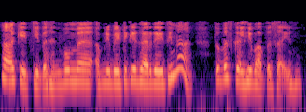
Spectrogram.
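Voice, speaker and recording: A woman's voice: mid-range voice, expressive, normal speed, no echo, dull audio, natural voice. Woman as a chatty older neighbour auntie, dry sound. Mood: friendly. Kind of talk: animated-story dialogue.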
